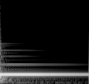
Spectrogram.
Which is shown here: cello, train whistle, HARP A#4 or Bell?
HARP A#4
